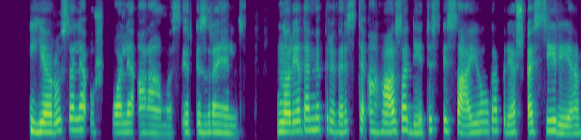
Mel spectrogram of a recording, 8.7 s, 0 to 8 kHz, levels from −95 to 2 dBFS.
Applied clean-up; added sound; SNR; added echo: none; none; none; none.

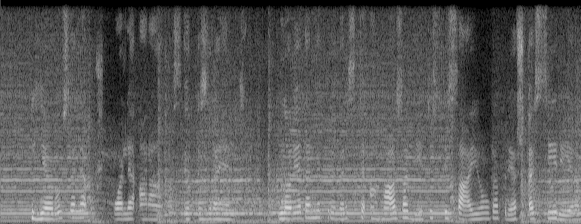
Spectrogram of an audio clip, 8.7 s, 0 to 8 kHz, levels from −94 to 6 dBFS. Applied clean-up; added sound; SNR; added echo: none; Race car, auto racing / Accelerating, revving, vroom; 4 dB; none.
